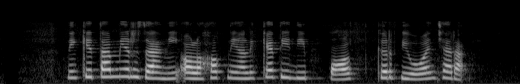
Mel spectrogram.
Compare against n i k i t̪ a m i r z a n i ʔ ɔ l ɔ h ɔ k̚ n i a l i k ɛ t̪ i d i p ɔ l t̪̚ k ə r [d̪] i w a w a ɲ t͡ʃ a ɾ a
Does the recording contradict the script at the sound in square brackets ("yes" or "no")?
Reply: no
